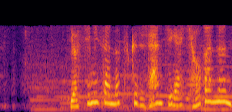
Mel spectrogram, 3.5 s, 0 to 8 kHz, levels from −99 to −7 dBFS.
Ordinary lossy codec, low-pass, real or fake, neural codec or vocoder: AAC, 16 kbps; 7.2 kHz; real; none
